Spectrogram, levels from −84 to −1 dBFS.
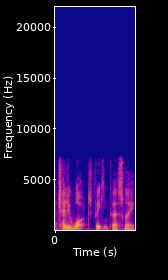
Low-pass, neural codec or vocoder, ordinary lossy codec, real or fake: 7.2 kHz; codec, 16 kHz, 1 kbps, X-Codec, HuBERT features, trained on LibriSpeech; Opus, 64 kbps; fake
